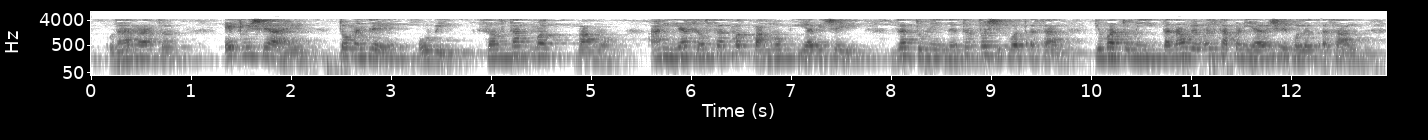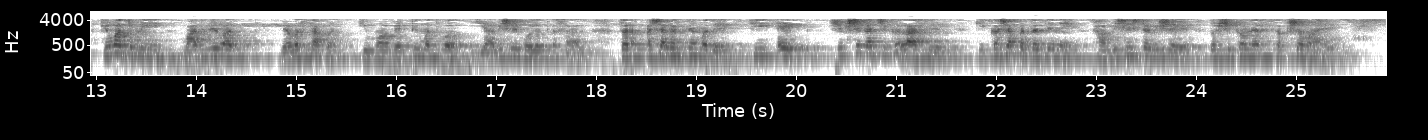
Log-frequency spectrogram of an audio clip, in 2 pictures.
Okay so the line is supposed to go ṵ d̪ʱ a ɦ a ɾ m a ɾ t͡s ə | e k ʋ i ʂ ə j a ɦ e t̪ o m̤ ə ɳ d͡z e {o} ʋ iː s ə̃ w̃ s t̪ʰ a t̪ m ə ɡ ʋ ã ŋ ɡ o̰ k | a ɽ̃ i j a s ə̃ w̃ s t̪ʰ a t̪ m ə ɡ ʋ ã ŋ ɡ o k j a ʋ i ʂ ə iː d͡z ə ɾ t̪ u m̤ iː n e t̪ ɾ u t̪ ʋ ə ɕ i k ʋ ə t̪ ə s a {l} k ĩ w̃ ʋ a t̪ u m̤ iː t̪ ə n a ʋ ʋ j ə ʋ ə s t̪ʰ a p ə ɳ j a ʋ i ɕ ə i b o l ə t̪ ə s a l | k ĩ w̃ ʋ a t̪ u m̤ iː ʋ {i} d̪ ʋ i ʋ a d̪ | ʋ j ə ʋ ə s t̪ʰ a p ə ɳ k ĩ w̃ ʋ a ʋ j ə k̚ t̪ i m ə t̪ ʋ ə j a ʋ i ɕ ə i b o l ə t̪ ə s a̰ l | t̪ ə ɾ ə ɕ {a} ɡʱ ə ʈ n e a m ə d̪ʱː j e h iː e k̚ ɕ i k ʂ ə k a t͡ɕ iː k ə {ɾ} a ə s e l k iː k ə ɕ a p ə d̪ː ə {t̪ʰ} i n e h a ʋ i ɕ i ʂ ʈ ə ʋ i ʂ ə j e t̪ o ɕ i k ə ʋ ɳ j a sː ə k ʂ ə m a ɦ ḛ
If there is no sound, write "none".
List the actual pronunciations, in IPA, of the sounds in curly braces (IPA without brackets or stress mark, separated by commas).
o, l, a, a, l, t̪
